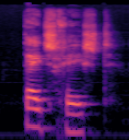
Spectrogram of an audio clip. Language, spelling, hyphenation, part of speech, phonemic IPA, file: Dutch, tijdsgeest, tijds‧geest, noun, /ˈtɛi̯ts.xeːst/, Nl-tijdsgeest.ogg
- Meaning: alternative form of tijdgeest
